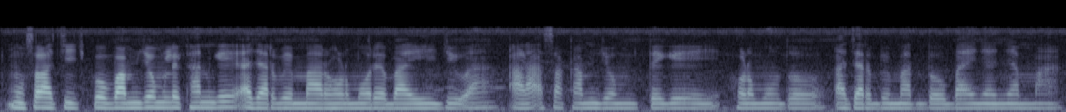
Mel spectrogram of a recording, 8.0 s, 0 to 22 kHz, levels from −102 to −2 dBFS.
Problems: none marked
